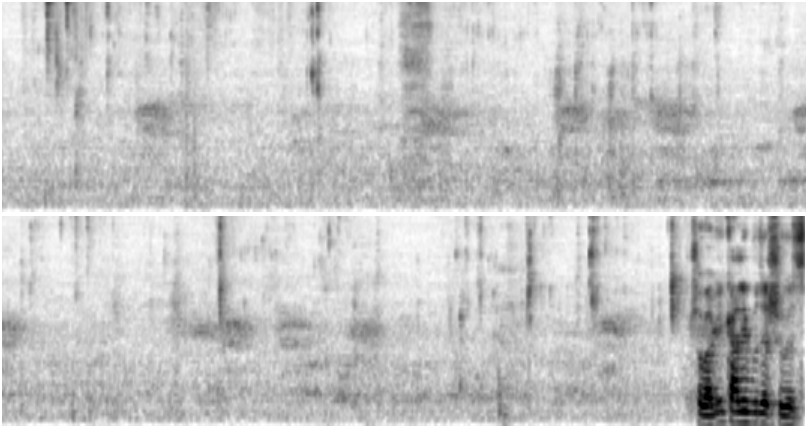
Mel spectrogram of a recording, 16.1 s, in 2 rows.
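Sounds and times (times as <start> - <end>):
wet chewing and mouth smacks: 0.2 - 15.0.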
